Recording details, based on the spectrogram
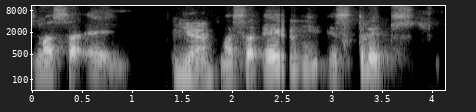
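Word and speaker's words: מסעי: But Masa'e, the real pronunciation is Masa'e.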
